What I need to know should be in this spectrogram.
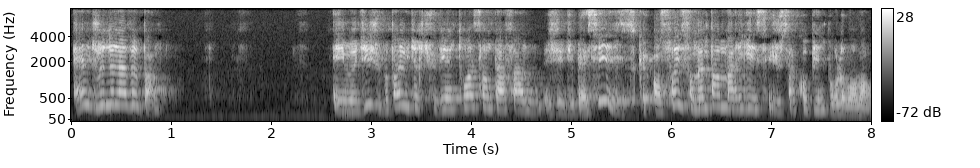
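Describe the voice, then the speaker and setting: A woman's high, raised, projected voice, with very wide pitch swings and long, frequent pauses. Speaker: caller on a live stream. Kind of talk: personal testimony on a live call. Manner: halting, with many self-corrections.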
